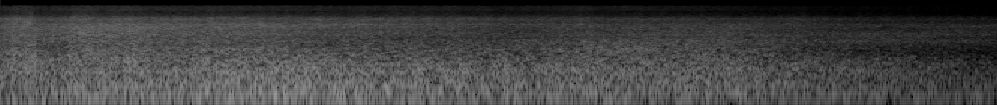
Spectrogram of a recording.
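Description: Surf: a wave breaking on the beach, the rush of water loud at first and then slowly fading away over several seconds.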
